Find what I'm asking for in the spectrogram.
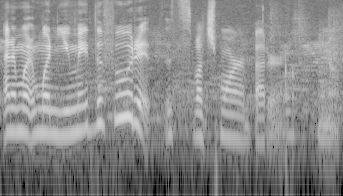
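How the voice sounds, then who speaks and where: A woman of twenty answering interview questions in a thoughtful, halting way. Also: medium pitch, expressive, some chatter behind. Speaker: student interviewee.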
